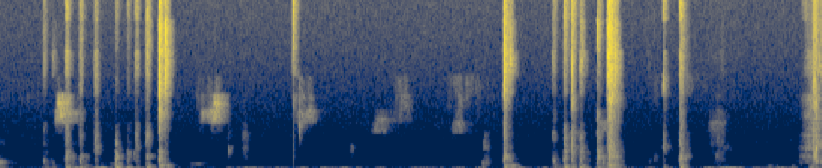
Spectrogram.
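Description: Typing on a computer keyboard while entering a home address into an online National Tax Number registration form, in quick clustered bursts of close key clicks separated by pauses.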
